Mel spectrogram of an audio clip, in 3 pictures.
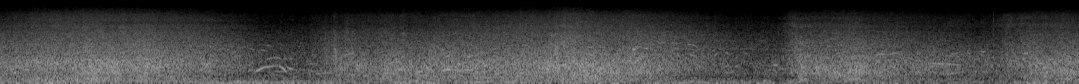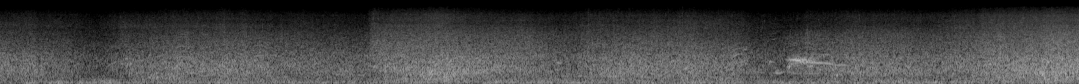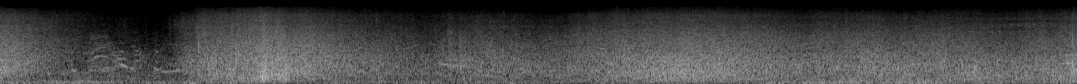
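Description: Small waves breaking on a sandy shore, the surf swelling and fading every few seconds.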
